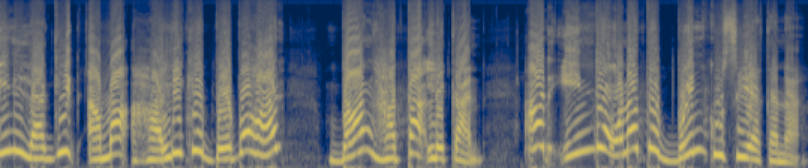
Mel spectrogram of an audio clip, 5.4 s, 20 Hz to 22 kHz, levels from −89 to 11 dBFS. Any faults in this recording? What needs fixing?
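Hard clipping runs throughout this speech: driven about 17 dB past full scale, roughly a fifth of samples are flattened, giving harsh fuzz on every loud syllable rather than soft compression. Set gain with headroom before the converter.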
